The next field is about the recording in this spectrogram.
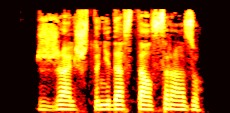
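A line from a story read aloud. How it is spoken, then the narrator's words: Harsh grumble. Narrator (Russian): пробурчал он жестко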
